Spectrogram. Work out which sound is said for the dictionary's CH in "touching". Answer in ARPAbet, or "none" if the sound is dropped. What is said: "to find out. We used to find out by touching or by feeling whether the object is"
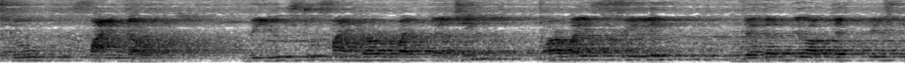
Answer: S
